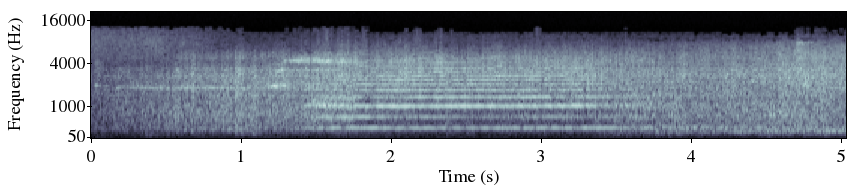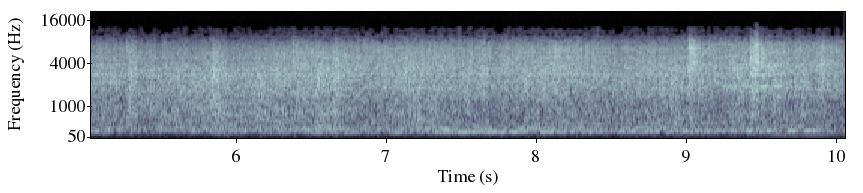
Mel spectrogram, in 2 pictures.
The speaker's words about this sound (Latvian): Šūpošanās virs ūdens, redzot, kā satiekās divi vilcieni uz dzelzceļa tilta, kas, manuprāt, ir vienkārši kāds fenomenāls kadrs.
